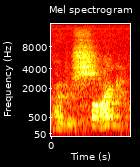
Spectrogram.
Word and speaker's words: Syk: And the historian Andrew Syke, that's how he pronounces his name, has come up with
